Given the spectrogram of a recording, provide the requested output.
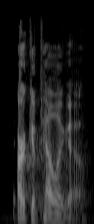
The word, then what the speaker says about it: archipelago: Archipelago? How do you say it? – Archipelago. – Oh, archipelago.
